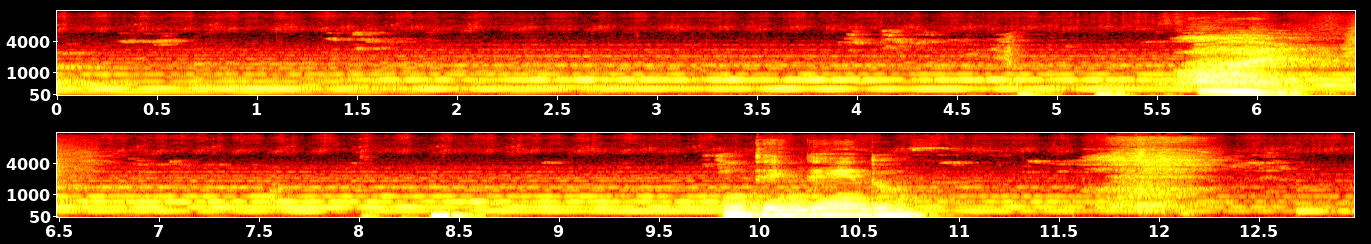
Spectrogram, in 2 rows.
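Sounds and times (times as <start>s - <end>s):
steady low humming drone: 0.0s - 11.6s
soft thumps: 4.8s - 5.4s, 8.4s - 8.6s
speech: 10.0s - 10.9s
slow deep breath in and out: 11.6s - 12.4s.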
